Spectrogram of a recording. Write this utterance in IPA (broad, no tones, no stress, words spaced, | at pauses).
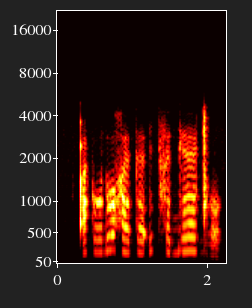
qʼɛkoːɗoχɛːk ɛːʔiksɛ bʲɛːɡ͡ǀo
